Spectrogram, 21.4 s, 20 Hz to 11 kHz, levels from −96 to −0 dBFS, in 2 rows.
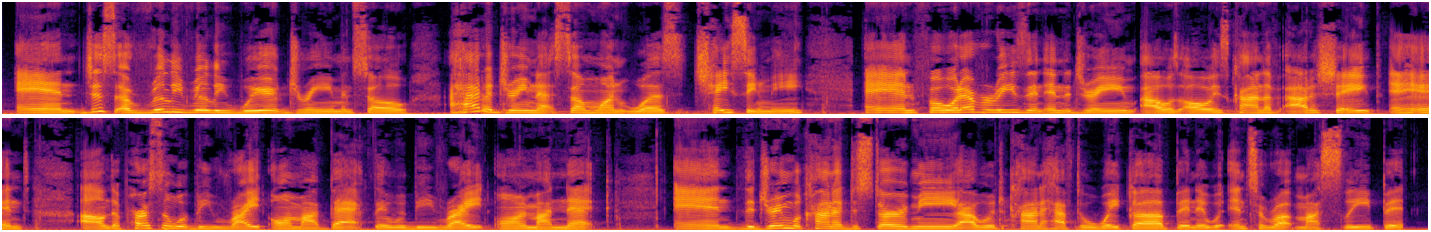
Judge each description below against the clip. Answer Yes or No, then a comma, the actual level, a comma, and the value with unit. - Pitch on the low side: No, medium, 180 Hz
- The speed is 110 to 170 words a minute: No, fast, 205 wpm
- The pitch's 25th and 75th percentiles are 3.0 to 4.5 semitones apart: No, narrow, 2.6 semitones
